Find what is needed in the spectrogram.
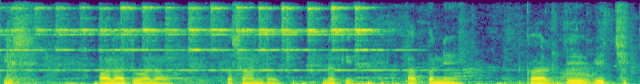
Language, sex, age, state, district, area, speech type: Punjabi, male, 45-60, Punjab, Pathankot, rural, spontaneous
